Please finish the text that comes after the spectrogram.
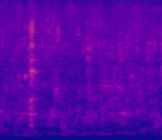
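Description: Fresh mountain water runs steadily from a trail fountain on Seoraksan, a soft, continuous splashing hiss heard up close for a brief moment.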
